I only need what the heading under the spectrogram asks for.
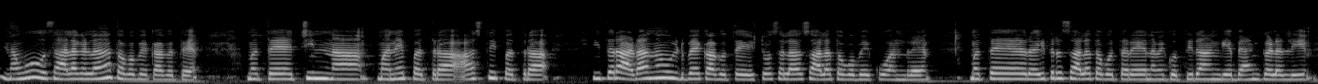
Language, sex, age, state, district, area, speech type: Kannada, female, 18-30, Karnataka, Tumkur, urban, spontaneous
